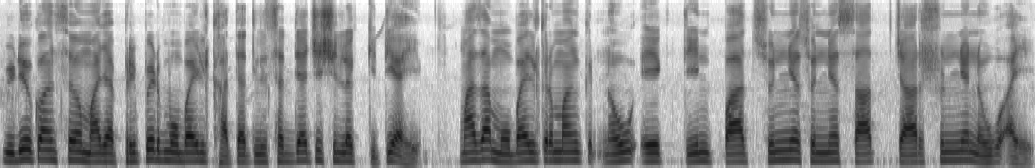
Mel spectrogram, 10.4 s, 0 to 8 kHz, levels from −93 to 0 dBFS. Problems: none marked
